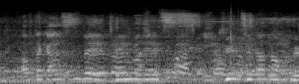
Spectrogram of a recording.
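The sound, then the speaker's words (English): Steady crowd chatter, a dense babble of many overlapping voices at a constant moderate level with no single speaker standing out, as spectators gather at a race finish. “Still a big crowd, everyone's trying to get to the finish to look.”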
